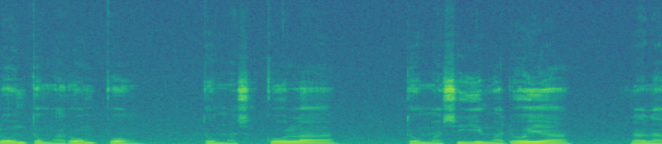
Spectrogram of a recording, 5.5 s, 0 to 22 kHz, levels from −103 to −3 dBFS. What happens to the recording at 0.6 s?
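Nothing goes wrong at 0.6 s: the speech plays through intact, with only the room's own background noise, about 19 dB below the speech, audible beneath it.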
